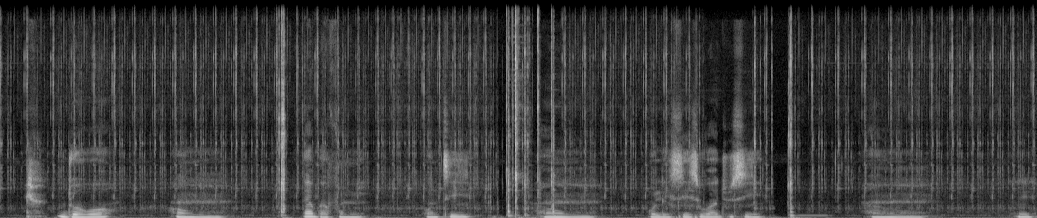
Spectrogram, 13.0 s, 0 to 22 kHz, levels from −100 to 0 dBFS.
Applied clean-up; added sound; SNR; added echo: none; Mechanisms; 6 dB; none.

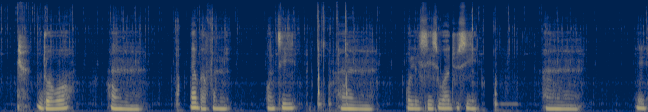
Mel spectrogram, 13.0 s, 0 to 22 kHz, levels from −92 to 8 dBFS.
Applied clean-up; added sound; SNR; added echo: neural mask model RNNoise.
